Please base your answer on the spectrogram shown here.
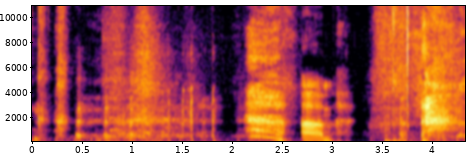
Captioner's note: everyone laughing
